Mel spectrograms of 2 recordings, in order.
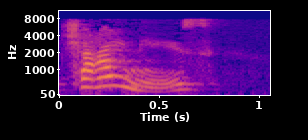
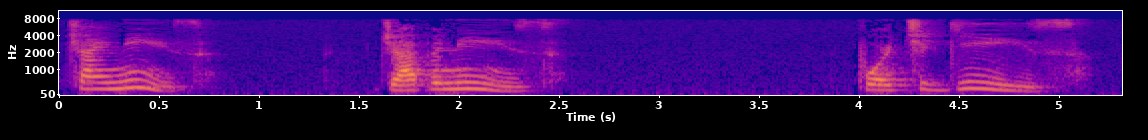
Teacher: If the word ends with ese, we stress the suffix. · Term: syllable stress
